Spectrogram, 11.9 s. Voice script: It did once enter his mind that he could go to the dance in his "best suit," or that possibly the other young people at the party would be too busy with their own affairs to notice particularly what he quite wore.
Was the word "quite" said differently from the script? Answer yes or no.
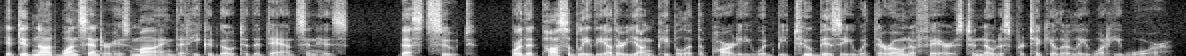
yes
